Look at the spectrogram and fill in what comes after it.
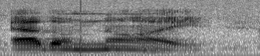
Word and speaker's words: Adonai: It's a word that's pronounced Adonai.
